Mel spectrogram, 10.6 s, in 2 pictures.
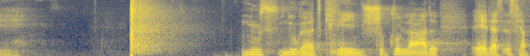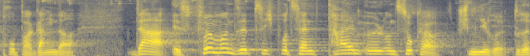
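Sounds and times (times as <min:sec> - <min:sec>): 
balloon popping: 0:01.3 - 0:01.9
speech: 0:02.5 - 0:10.6.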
